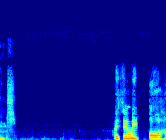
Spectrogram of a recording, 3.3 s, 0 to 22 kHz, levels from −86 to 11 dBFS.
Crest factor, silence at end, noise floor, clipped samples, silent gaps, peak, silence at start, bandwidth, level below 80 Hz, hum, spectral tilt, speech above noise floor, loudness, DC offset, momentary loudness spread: 18 dB; 0 s; -70 dBFS; under 0.1%; none; -6 dBFS; 0 s; 11.5 kHz; -66 dBFS; none; -5 dB/octave; 52 dB; -18 LUFS; under 0.1%; 22 LU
